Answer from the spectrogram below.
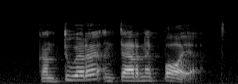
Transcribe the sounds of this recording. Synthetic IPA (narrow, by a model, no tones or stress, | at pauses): kɐntuəɾəʔəntærnəpɑːjə̰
